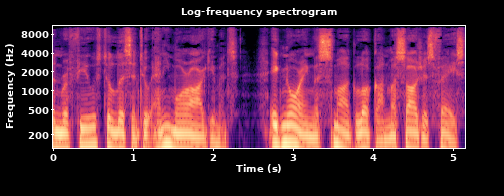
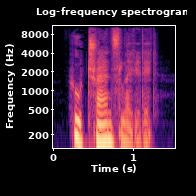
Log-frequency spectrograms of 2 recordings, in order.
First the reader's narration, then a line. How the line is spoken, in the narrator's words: Massage replied calmly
